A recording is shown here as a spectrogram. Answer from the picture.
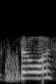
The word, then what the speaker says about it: Phyllis: Phyllis Tietzel, T-I-E-T-Z-E-L. – Okay, how do you spell Phyllis? – P-H-Y-L-L-I-S.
